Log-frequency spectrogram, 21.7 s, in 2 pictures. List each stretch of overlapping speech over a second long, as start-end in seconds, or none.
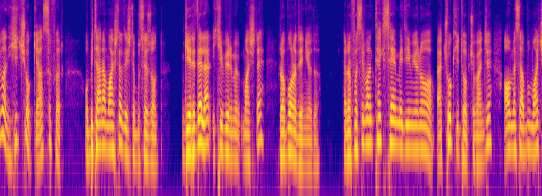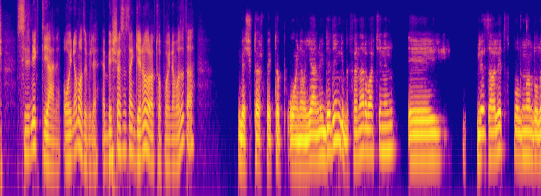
none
